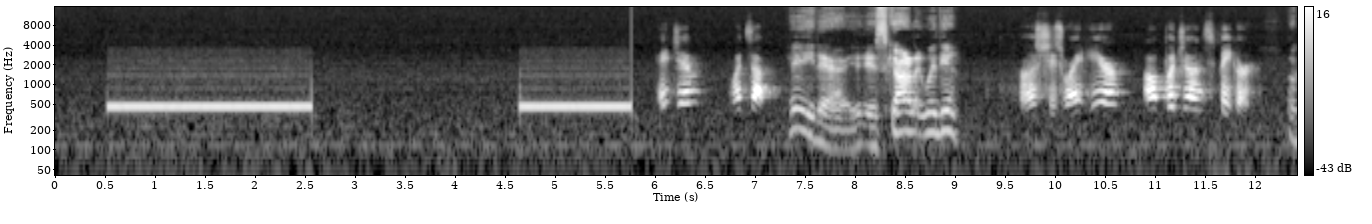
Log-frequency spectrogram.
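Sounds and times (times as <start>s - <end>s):
telephone tone while a call is placed: 0.5s - 2.6s, 4.6s - 5.8s
speech: 6.2s - 12.4s.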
